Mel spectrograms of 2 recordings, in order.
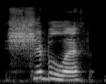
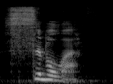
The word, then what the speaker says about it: Shibboleth: Because it's Shibboleth versus Sibboleth. – Okay, but still. – So they couldn't say their SHs right.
